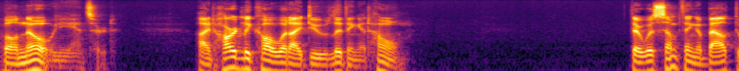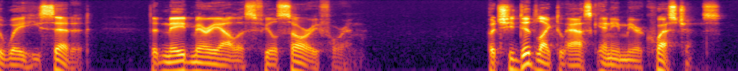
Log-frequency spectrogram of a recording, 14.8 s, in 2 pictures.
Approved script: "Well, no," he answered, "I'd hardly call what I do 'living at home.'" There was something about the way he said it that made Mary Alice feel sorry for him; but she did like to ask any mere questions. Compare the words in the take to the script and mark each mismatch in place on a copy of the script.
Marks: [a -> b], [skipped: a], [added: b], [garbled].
"Well, no," he answered, "I'd hardly call what I do 'living at home.'" There was something about the way he said it that made Mary Alice feel sorry for him; but she did like to ask any mere questions.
